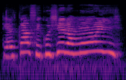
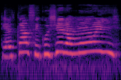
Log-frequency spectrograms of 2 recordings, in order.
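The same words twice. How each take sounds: First: It is said in a medium voice. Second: The same.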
